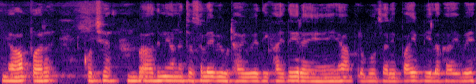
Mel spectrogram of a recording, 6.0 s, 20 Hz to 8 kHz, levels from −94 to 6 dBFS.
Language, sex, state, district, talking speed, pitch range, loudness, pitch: Hindi, male, Haryana, Rohtak, 200 wpm, 135-145 Hz, -19 LUFS, 140 Hz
